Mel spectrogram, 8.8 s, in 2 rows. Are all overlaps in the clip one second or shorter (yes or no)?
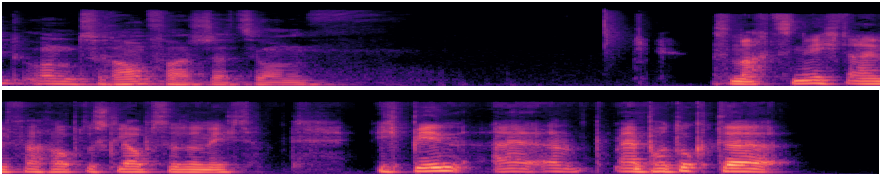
yes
